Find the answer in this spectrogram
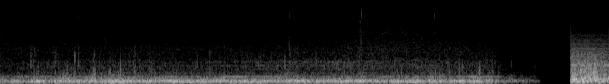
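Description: Steady low rumble of wind and road noise on a camera riding along on a moving road bike, with a faint steady hum. It fades out and drops to silence for a moment near the end, then comes back.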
